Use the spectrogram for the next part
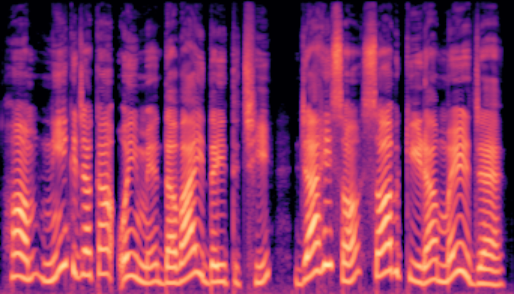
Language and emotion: Maithili, neutral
